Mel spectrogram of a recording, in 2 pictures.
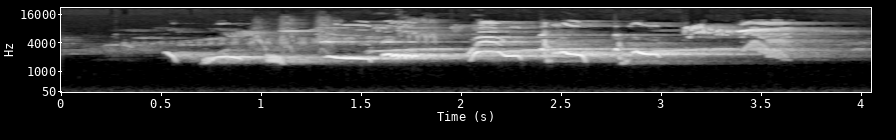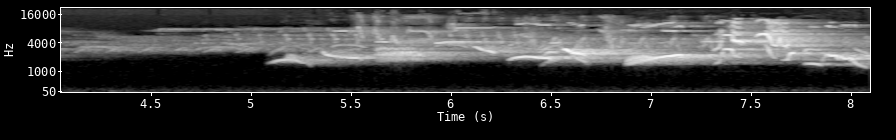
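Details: Eurasian blackbird singing in spring from a beech tree near a lake in evening sun, two birds present; two fluted, warbling phrases of mellow whistles, each trailing into a higher, squeaky twitter, with a short pause between.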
